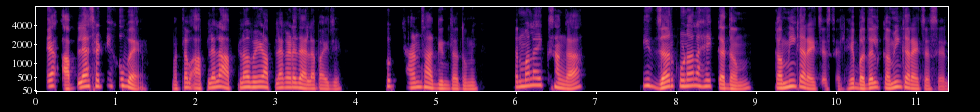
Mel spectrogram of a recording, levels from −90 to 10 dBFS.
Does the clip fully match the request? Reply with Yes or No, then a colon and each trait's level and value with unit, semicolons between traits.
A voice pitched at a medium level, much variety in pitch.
Yes: medium, 155 Hz; wide, 6.9 semitones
